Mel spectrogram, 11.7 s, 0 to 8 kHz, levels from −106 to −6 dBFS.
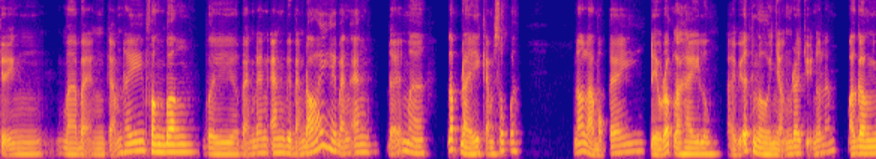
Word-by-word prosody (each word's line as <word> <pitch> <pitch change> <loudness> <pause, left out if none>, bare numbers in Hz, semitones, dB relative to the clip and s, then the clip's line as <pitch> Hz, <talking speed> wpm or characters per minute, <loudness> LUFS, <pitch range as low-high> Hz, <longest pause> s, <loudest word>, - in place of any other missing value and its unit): chuyện 105 +2 -2 0.3
mà 105 -2 -2
bạn 100 0 -4
cảm 120 - -5
thấy 160 +5 +1
phân 150 -4 +5
vân 145 0 +5 0.2
vì 105 -1 0
bạn 100 +3 -5
đang 130 +2 -2
ăn 130 +1 0
vì 125 - +2
bạn 115 -1 -4
đói 125 - +3
hay 200 -10 0
bạn 115 +2 -2
ăn 140 +2 -2 0.2
để 170 - -4
mà 130 -7 -1 0.3
lấp 190 0 +1
đầy 110 -2 +3
cái 125 - +3
cảm 110 -2 -3
xúc 165 +9 -2
á, 165 - -2 0.8
nó - - +2
là - - +3
một - - -3
cái 145 +6 -2
điều 100 -2 +2
rất - - +5
là 105 - +4
hay 110 0 +2
luôn, 105 0 -1
tại 95 - -6
vì - - -2
ít 160 0 +4
người 110 -7 +3
nhận 105 +1 -1
ra 125 +1 +3
chuyện - - -4
đó 120 - -2
lắm, 145 +5 -8 0.2
mà 105 - +2
gần 120 0 +4
120 Hz, 230 wpm, -23 LUFS, 105-145 Hz, 0.8 s, phân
